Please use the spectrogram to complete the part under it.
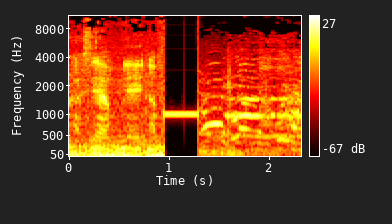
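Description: A steady test tone beeps briefly.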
